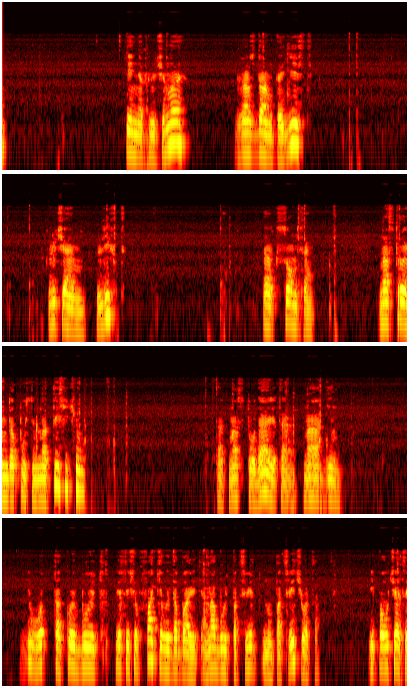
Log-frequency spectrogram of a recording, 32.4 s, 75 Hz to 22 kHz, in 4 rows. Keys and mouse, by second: 1.4-2.7 middle drag, 3.3-5.3 middle drag, 8.3 middle click, 11.3-12.6 middle drag, 13.9 click, 16.1-18.7 drag, 17.8 KP_0, 20.3-22.7 drag, 26.7-28.8 middle drag, 30.2-32.3 middle drag.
